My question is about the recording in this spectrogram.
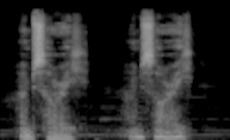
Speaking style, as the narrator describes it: All she could mumble was

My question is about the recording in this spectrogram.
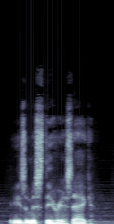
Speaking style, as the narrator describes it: Jacobs chuckled

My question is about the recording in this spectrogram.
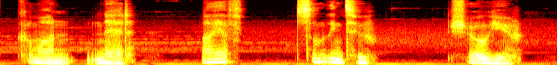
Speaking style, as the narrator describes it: it stammered, like it was still trying to figure out how to work its tongue

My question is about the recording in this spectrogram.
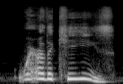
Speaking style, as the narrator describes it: cried

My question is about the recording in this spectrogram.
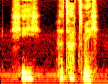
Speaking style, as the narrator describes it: she said shakily, fear playing across her face

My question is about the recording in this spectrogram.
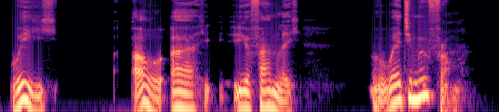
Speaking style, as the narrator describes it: I stuttered

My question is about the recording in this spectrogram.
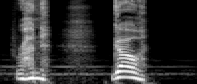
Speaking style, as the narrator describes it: he gasped

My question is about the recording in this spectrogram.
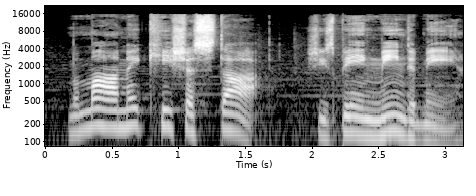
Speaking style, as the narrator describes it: I cried

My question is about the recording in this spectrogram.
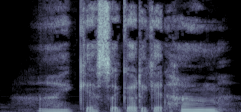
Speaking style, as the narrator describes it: I sighed

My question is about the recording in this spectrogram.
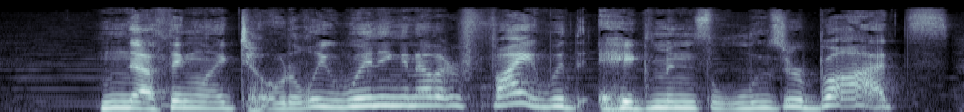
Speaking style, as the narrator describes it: Sonic said, his friends laughing

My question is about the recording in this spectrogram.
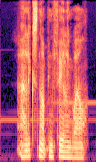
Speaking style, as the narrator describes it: said

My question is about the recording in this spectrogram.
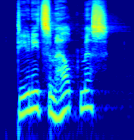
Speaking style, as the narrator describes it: I asked nervously

